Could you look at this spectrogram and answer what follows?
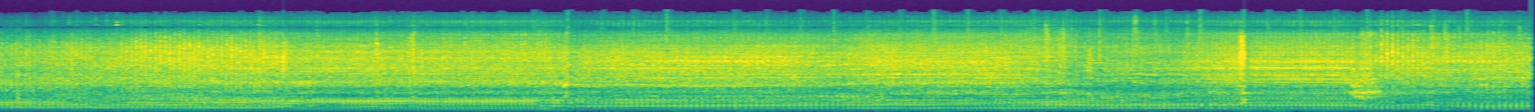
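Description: A small engine running steadily, a continuous machine drone.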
